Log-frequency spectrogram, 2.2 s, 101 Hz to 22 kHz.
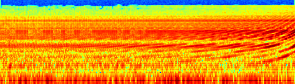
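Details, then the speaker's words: Breadboarded 555 timer signal generator with potentiometer in parallel with a timing resistor: buzzy square-wave tone rising steadily in pitch as adjusted; clean square wave expected until very high frequencies, where duty cycle degrades. "now and I should have a pretty a pretty good square wave until I get to the real high frequencies"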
